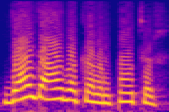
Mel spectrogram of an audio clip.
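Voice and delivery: plain reading voice

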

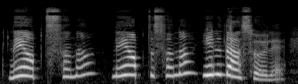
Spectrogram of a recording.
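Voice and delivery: alarmed questioning. A narrator's reading. Aunt learning the child was abused, alarmed and urgent. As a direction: press the child urgently for the truth.

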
